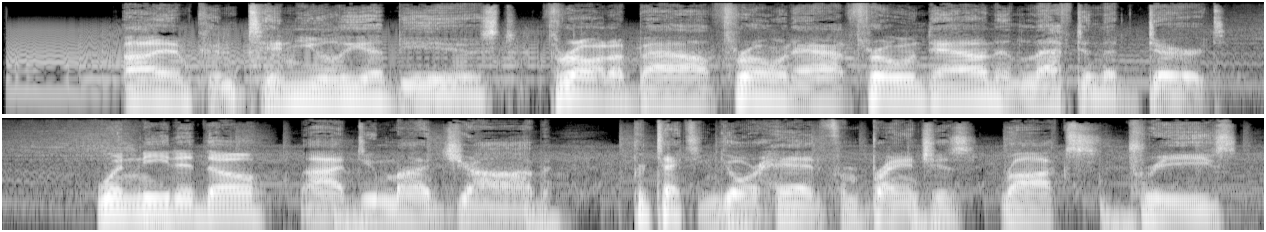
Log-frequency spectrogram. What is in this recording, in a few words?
Radio PSA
